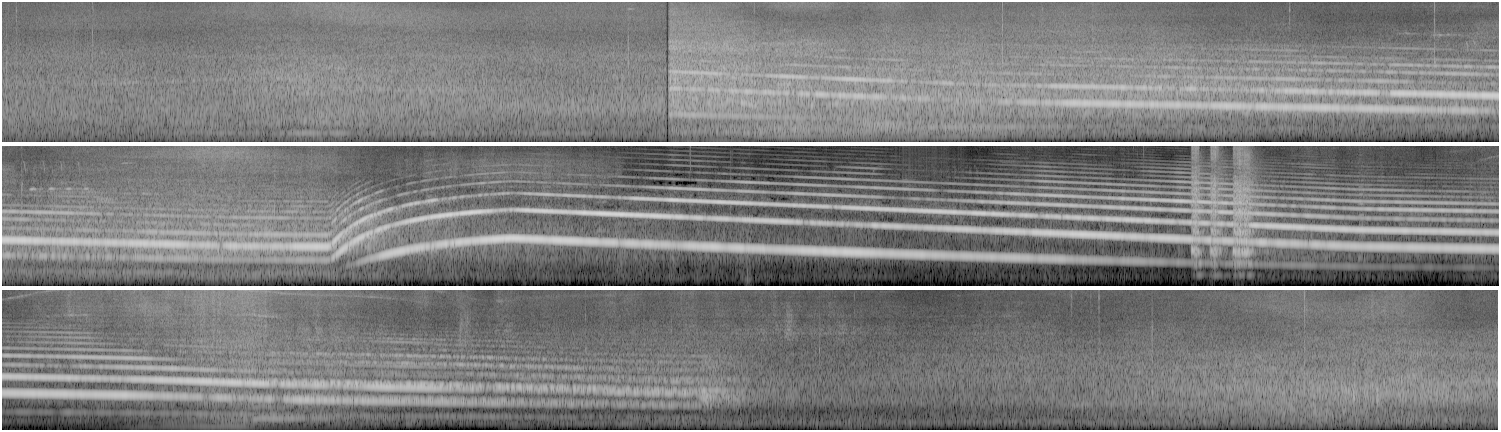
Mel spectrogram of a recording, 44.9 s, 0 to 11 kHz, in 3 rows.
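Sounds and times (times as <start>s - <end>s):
diesel engine: 0.2s - 12.6s
fire engine horn toots: 15.2s - 16.0s, 26.8s - 27.6s.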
